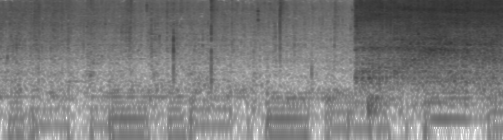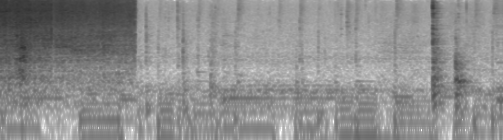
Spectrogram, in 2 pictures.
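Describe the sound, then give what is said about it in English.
While making stovetop pizza, a metal spatula is run underneath a tortilla crust to slide it out of a cast iron pan, over a steady sizzle, with a louder, hissing scrape lasting a few seconds midway and light clinks of metal near the end. “I mean, ideally the tortilla would fit right to the edge, but I'm gonna slide this puppy out of here. I'm gonna run the spatula underneath it.”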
